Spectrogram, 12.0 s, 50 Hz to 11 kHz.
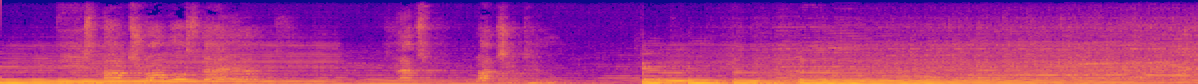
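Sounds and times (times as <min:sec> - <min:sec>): electric guitar chord ringing: 0:00.0 - 0:11.9.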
